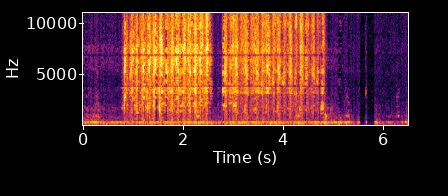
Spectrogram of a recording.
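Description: Oil paint being scrubbed onto a canvas, a dry rasping rub in two long passes: the first starts about a second in, and the second stops about five seconds in. A low steady hum runs underneath.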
